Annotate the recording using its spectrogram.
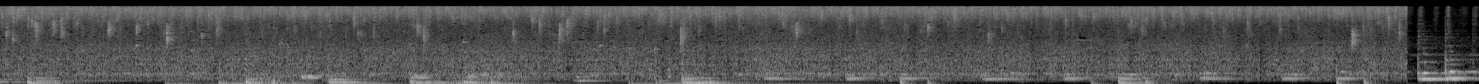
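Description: Shower spray running steadily onto a person, with background music playing over it.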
